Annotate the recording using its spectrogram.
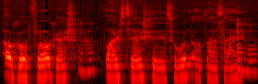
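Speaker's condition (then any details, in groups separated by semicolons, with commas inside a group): ALS; reduced air makes talking effortful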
